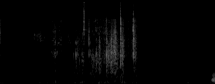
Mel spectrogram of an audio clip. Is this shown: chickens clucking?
no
